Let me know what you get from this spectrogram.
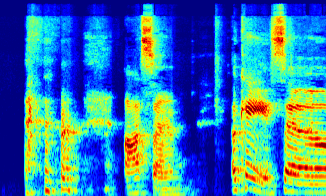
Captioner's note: laughter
